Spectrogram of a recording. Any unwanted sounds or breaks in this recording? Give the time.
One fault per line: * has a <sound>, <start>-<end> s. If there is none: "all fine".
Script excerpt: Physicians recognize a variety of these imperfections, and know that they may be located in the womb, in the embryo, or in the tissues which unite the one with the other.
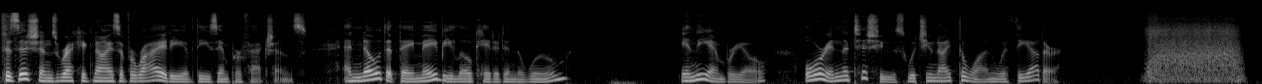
* has a breath, 5.9-6.5 s
* has a sniff, 11.4-12.5 s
